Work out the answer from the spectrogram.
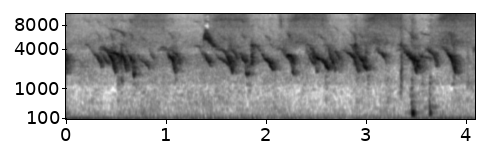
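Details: While taking mealworms, a female Chinese hwamei keeps calling to the male: rapid, uneven bursts of high, descending chipping notes, with a brief knock near the end and a low hum throughout.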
